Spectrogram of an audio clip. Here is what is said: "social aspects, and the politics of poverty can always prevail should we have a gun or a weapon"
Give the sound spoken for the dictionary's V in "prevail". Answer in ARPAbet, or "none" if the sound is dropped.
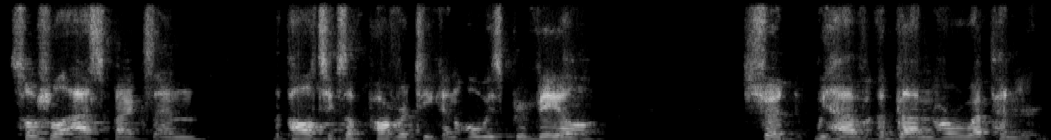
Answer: V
